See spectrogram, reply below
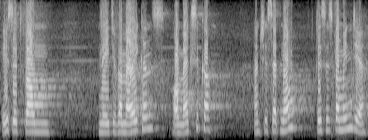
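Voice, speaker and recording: A woman's voice: mid-range voice, measured pace, darkish tone. A woman from Kazakhstan telling a personal story on a conference panel, reflective and hesitant. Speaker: panel speaker. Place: conference hall stage. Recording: long reverb of a large hall.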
